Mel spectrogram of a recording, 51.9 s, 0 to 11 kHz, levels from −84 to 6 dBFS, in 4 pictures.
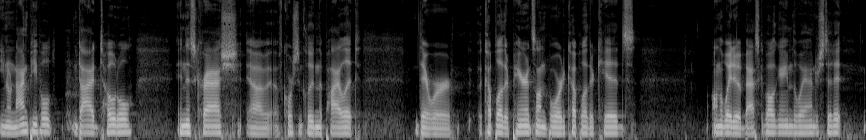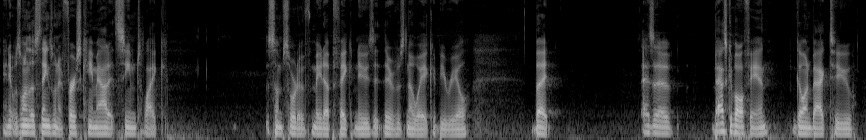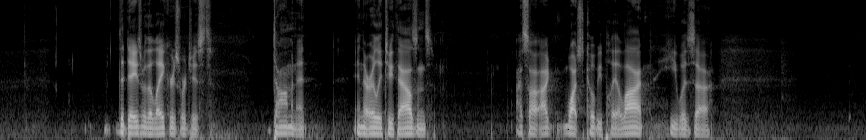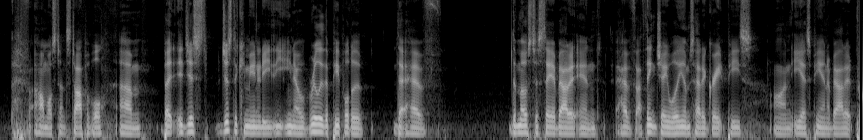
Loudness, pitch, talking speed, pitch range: -24 LUFS, 105 Hz, 160 wpm, 100-115 Hz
